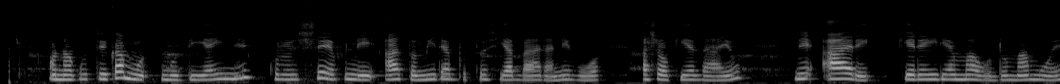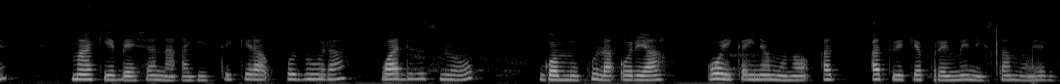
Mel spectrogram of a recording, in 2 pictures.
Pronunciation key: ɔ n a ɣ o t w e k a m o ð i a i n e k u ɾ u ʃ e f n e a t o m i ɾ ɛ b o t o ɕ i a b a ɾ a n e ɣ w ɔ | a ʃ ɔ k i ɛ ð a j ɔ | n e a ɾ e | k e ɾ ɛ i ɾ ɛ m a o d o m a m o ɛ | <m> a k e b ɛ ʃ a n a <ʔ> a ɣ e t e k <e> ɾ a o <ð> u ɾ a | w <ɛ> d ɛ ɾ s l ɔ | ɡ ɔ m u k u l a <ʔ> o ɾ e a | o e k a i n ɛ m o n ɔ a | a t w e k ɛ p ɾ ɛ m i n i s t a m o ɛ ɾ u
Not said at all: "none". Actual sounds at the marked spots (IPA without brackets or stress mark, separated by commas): m, ʔ, e, ð, a, ʔ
